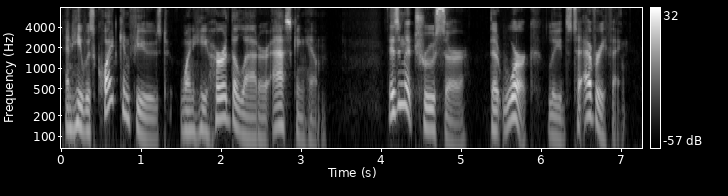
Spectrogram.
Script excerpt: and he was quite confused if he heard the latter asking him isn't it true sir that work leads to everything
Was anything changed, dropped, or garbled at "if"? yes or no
yes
